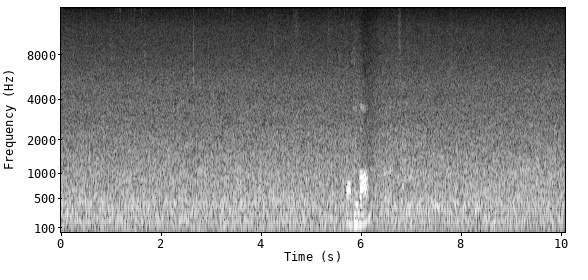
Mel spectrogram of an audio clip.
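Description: Steady rushing noise of flowing river water, even in level with no rhythm or pitch.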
